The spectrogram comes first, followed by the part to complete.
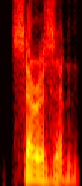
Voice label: "ceresin", American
